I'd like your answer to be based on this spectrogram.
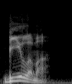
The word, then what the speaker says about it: Bielema: He's like his, how do you say his last name? – Bielema.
